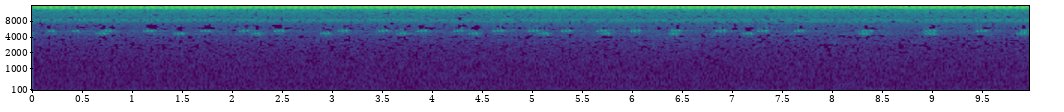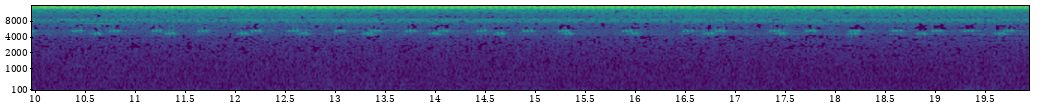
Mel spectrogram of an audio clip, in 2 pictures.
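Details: Continuous rhythmic chirping of crickets in a summertime wheat-field countryside, pulses coming several per second without pause, a light breeze and dense high insect hiss behind.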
